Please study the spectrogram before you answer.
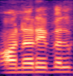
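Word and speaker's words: honourable: आर के सामने या ऑनरेबल के आगे एन क्यों लगता है, फिर मैम बताती है कि बेटा इसमें एच साइलेंट होता है ना।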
